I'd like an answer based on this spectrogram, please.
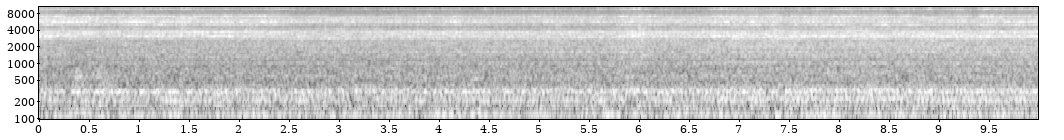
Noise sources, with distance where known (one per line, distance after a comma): unidentified impact machinery, far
